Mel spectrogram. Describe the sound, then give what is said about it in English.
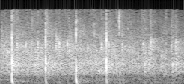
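A church audience applauds as a hand clap of praise to the Lord, with steady, dense hand clapping, a few sharper claps standing out at regular intervals above the crackling wash, holding a fairly even level throughout. “So y'all give the Lord a hand clap of praise for that.”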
